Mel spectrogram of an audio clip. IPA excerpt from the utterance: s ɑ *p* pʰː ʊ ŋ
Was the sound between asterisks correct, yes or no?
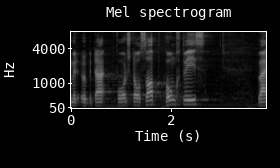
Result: yes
